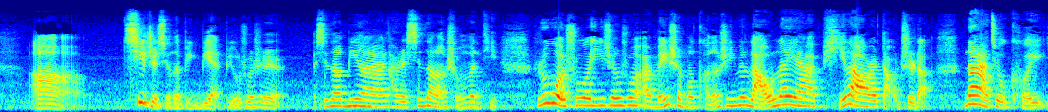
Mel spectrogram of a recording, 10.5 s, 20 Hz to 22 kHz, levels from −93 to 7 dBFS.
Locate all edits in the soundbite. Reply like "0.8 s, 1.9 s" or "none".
3.9 s

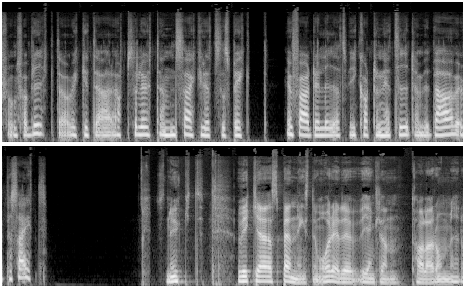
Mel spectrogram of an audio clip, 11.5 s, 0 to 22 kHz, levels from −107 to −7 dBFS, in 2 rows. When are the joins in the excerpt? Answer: 3.3 s, 7.6 s

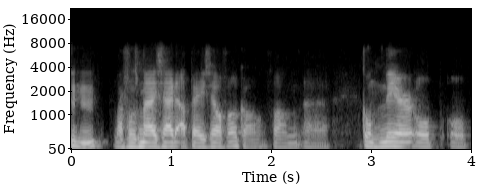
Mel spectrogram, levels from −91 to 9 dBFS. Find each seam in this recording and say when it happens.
2.8 s

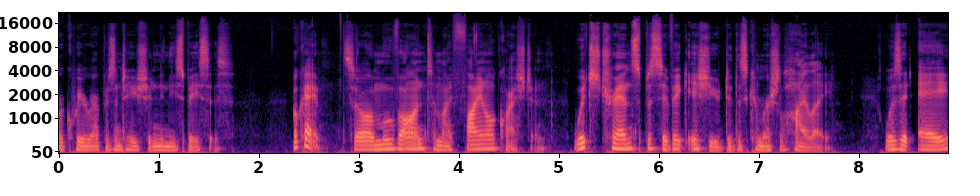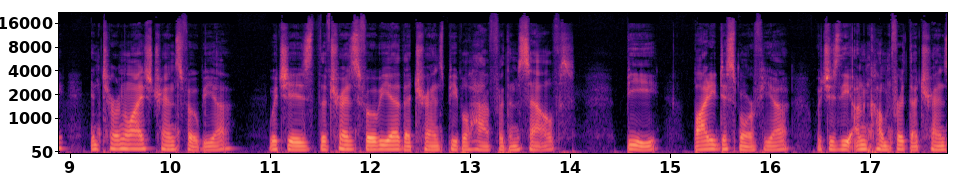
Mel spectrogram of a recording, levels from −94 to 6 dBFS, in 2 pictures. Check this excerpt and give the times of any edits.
5.1 s

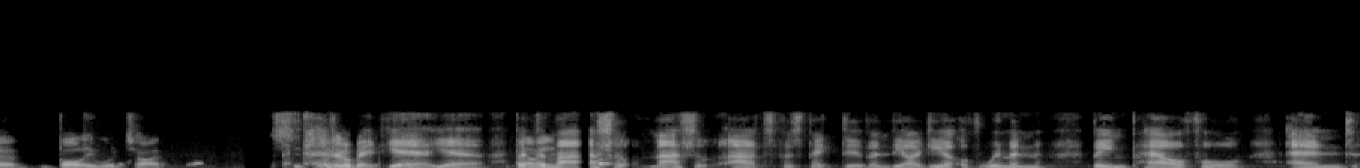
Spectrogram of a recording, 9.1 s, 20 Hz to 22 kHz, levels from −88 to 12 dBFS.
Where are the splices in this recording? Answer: none

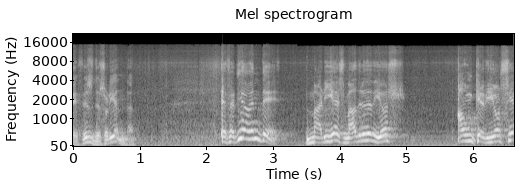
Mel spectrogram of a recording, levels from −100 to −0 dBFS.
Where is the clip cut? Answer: none

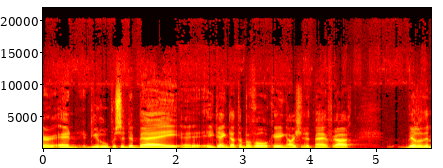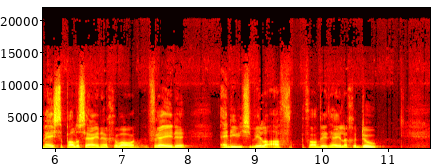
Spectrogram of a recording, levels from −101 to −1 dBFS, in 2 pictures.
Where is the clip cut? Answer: 2.0 s

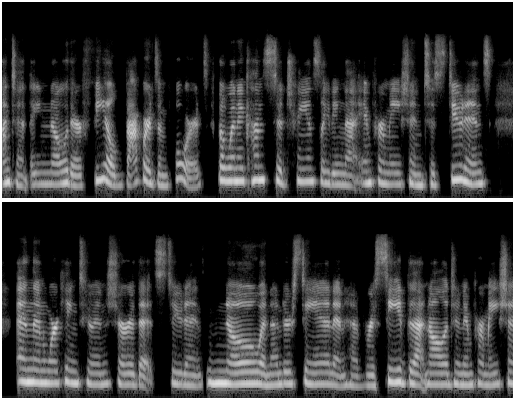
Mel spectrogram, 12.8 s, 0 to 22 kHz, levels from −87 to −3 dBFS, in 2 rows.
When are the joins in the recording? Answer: 2.6 s, 8.9 s

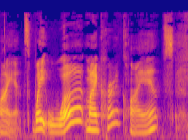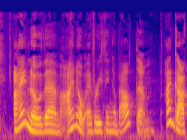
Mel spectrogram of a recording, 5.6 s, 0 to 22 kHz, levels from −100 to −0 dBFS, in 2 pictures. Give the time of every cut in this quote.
none

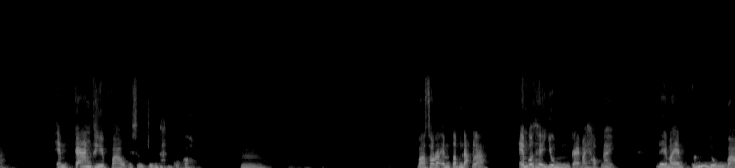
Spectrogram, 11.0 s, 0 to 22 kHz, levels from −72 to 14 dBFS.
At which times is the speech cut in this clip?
none

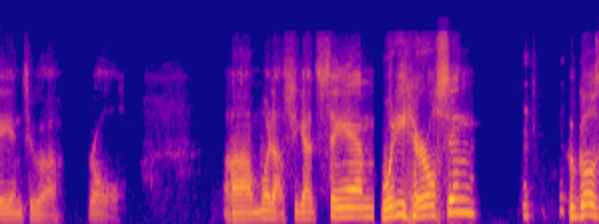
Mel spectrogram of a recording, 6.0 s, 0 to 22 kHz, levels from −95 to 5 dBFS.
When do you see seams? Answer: 3.7 s

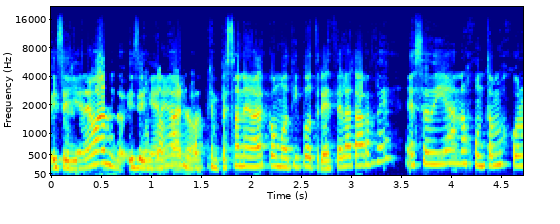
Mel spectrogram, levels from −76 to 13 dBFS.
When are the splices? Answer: 1.6 s

